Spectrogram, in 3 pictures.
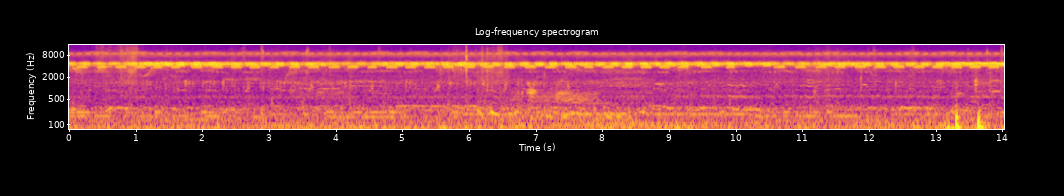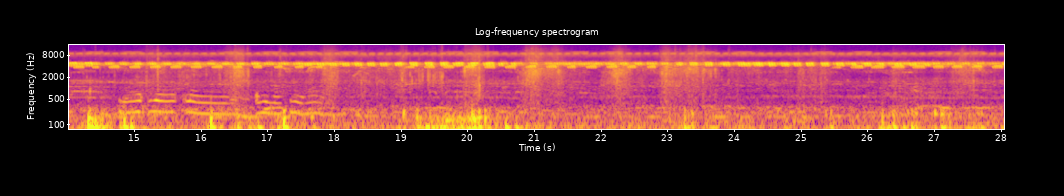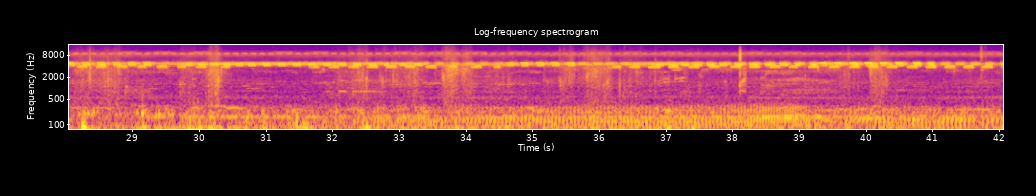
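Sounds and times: insects trilling: 0.0 - 42.0
low thumps and rumble: 13.0 - 21.0.

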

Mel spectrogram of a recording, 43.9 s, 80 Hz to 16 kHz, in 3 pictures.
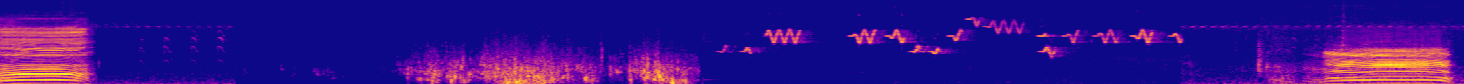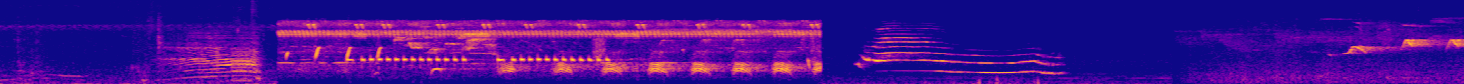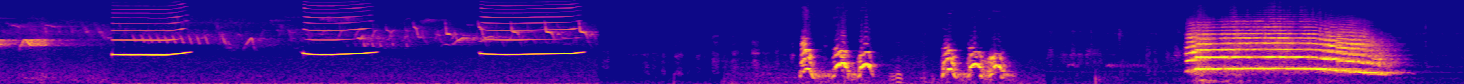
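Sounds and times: bird chirps: 7.1 - 12.5, 17.4 - 22.9, 27.9 - 35.3
cat meowing: 23.2 - 24.7.

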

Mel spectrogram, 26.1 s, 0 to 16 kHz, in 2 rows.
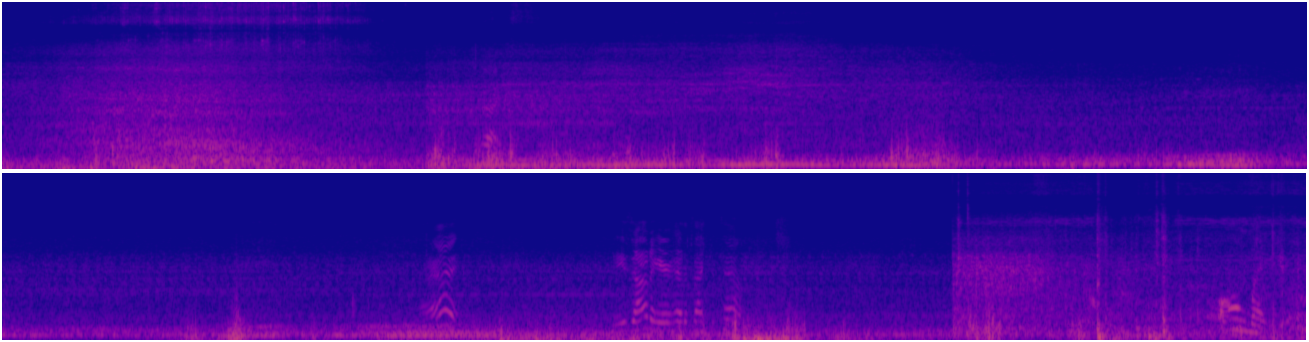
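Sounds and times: truck engines idling: 0.0 - 7.3, 12.6 - 26.0
vehicle driving past: 0.0 - 13.6, 14.7 - 19.3.

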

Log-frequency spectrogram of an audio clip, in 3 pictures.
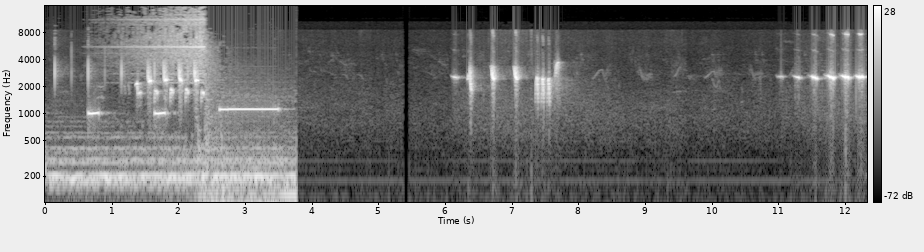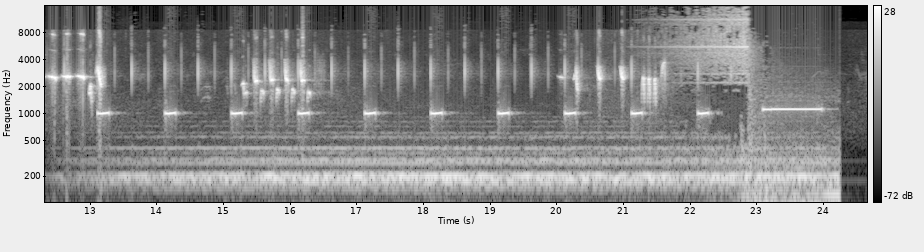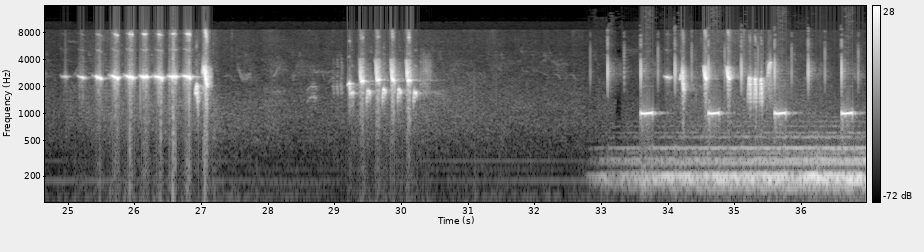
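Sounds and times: chirping whistle notes: 0.0 - 3.8, 11.2 - 24.3, 32.9 - 36.9
countdown timer beeping: 0.0 - 3.8, 12.2 - 24.3, 32.8 - 36.9
high chirps: 0.0 - 3.8, 11.7 - 24.3, 32.8 - 36.9
low steady drone: 0.0 - 3.8, 12.2 - 24.3, 32.8 - 36.9
bird chirping: 8.9 - 17.4.

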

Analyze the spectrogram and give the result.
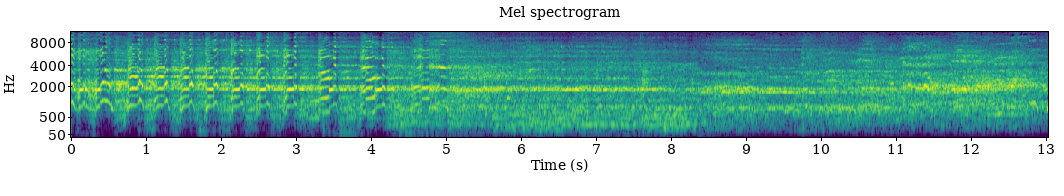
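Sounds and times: rooster laughing call: 0.0 - 7.4.

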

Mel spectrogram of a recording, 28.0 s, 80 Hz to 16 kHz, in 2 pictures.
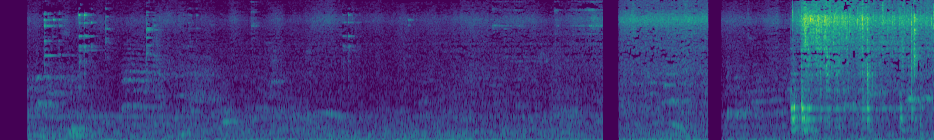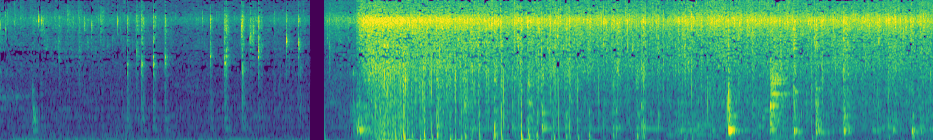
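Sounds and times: garlic crackling in hot oil: 11.9 - 28.0
onions sizzling in oil: 11.9 - 28.0.

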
